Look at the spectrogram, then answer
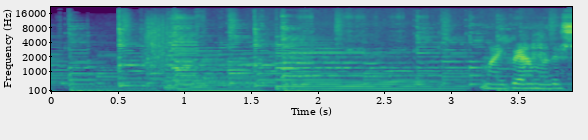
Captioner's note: horses snorting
